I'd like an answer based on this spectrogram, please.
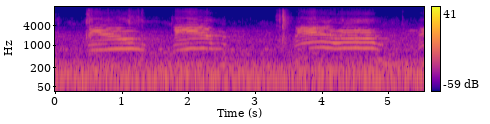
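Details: Cat in heat yowling: three drawn-out, rich meows, the last the longest and wavering, with brief clicks between calls over a low murmur.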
